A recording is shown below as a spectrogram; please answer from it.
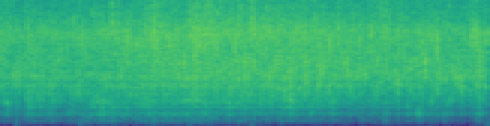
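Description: Green chilies and a bay leaf fry in hot oil, a steady, close, bright sizzle with faint crackles and no pauses or voices.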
